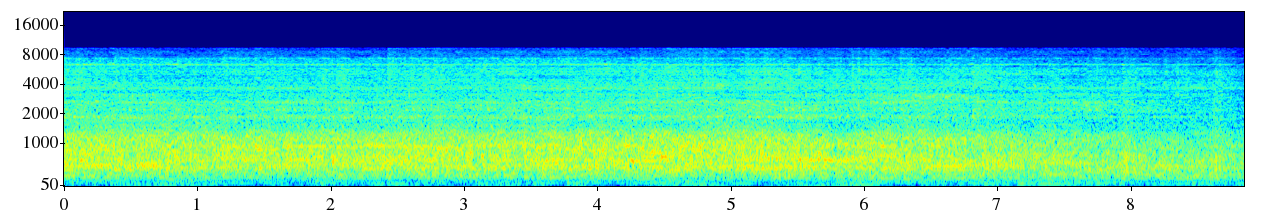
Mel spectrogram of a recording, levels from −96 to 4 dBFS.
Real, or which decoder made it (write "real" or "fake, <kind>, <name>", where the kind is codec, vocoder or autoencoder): fake, codec, SNAC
